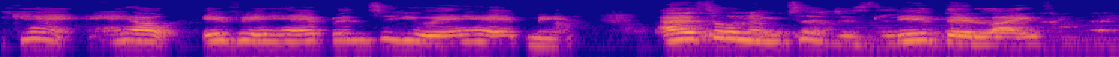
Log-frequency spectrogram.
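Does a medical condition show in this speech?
Yes: cerebellar ataxia; hereditary spinocerebellar ataxia, cerebellum; progressing.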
